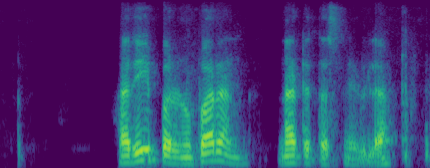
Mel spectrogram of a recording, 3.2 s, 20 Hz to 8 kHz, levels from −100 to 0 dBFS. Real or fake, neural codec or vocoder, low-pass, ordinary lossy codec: real; none; 7.2 kHz; Opus, 16 kbps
